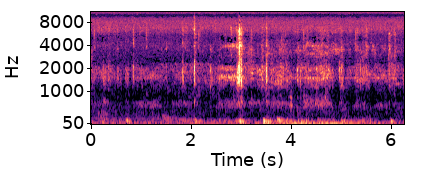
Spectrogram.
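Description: Glue stick being rubbed over paper on a journal page: faint rubbing and handling noise with a few soft taps, loudest from about three seconds in.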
